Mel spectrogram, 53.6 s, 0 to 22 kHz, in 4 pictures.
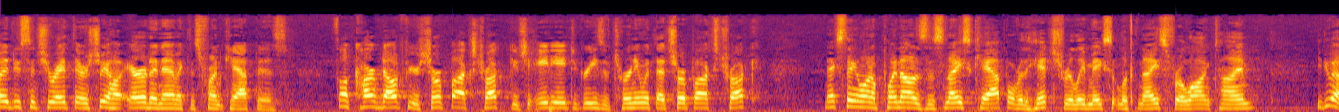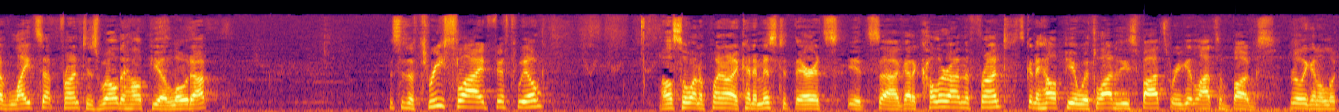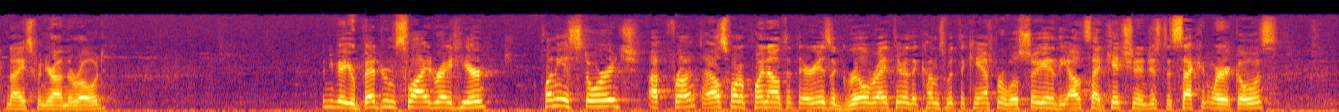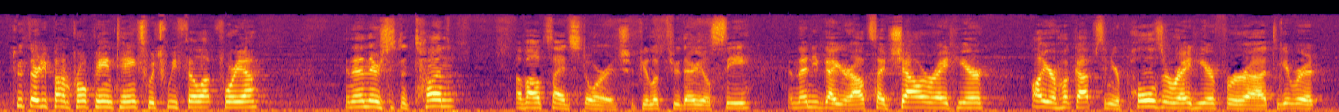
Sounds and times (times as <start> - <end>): Speech: 0.0 - 7.6, 8.2 - 12.6, 13.2 - 15.6, 17.3 - 18.9, 19.9 - 28.0, 30.0 - 39.6, 40.3 - 42.9, 43.6 - 53.4.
